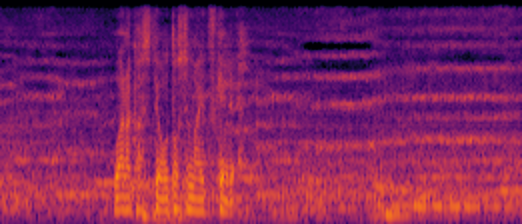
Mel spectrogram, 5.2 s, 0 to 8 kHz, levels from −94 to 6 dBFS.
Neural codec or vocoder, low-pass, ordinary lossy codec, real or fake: codec, 24 kHz, 3.1 kbps, DualCodec; 7.2 kHz; none; fake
